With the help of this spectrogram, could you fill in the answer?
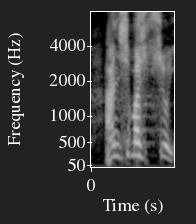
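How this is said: It is said in an offhand, uncaring tone. The speaker does not really understand their hardship. The speaker calls it wrong. "그냥 아유, 나는 잘 모르겠는데"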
